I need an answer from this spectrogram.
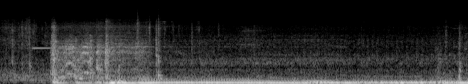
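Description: VW Polo rally car engine starting about half a second in, just after a short beep, then running steadily at idle, heard from inside the cabin. This is the restart after the kill switch was cycled.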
